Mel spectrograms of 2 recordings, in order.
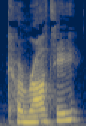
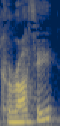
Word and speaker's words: karate: And there's many related to sports and martial arts like karate. We say in English karate. Karate, although it's a little bit different than how it's pronounced in Japanese.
